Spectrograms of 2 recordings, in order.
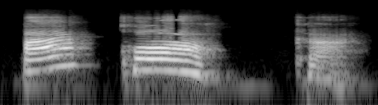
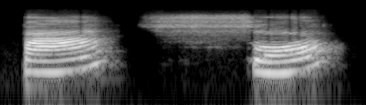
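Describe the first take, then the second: First: The middle consonant is a K sound. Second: The middle consonant is an S sound. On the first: The speaker calls it wrong. "só o C vai ficar có" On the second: The speaker calls it right. "quando você quer fazer o som do S"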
